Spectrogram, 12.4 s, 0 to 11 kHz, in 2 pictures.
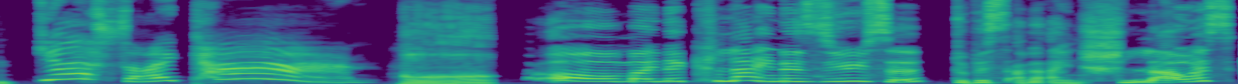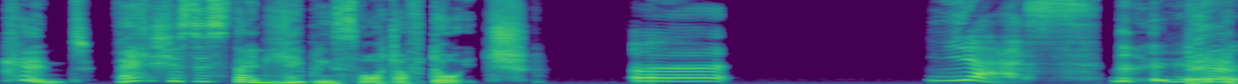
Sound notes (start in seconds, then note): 2.0 snorting; 2.8 speaking German; 11.7 laughter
